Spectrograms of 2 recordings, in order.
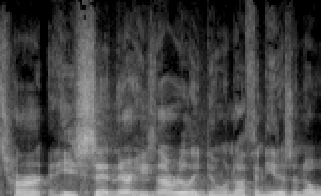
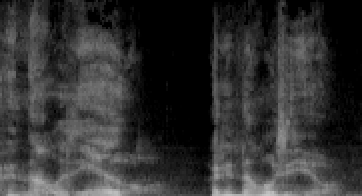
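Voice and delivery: bad put-on voice, high, soft, lilting sing-song; 7 semitones higher, 5 dB quieter than usual. Retelling a man who came over and didn't recognize him, imitating the man's voice. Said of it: "Is that the voice, really?".

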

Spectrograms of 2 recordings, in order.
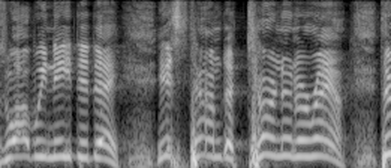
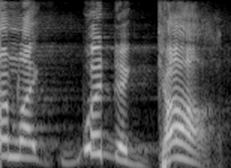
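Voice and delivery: plain

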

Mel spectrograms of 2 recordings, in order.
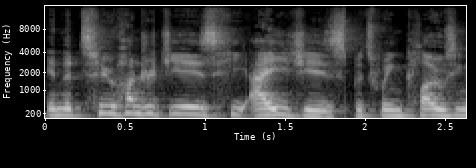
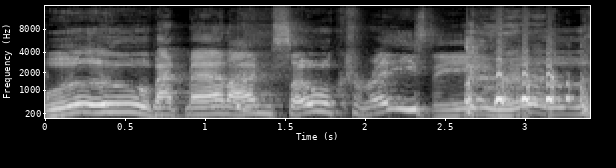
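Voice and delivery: very loud, high, slow, drawn-out belted yell; 6 semitones higher, 9 dB louder than usual. Joking about being in a bad fan film, as the Joker in a straitjacket: Joker voice. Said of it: "I'm the Joker in the straitjacket going like".

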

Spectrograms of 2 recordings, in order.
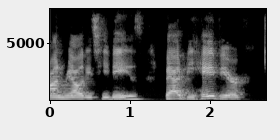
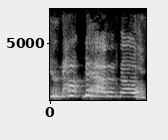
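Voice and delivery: shrill, very high, demanding yell. Describing a man yelling at scared voiceover actors, imitating someone yelling. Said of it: "he's yelling at them".

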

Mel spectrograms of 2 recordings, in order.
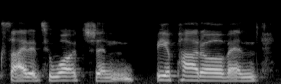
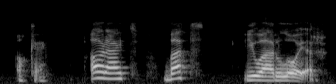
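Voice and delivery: put-on accent, spoken slower. Retelling dad's reply to a request for support; imitating dad's accent. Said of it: "that accent just instantaneously came out".

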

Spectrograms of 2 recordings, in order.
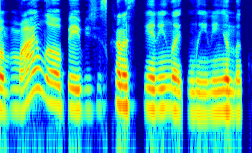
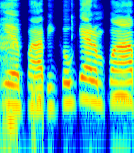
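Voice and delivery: high, cheering New Jersey mom accent; 5 semitones higher than usual. Imagining sitting back and cheering someone on: new jersey mom voice. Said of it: "You'll just be sound like a New Jersey mother".

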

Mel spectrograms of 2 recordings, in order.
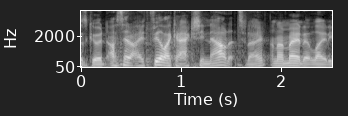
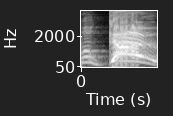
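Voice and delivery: mock yell, much higher pitch and much louder; 15 dB louder than usual. Retelling mum yelling at the speaker in the bath, imitating mum yelling. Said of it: "And like yelled at me like".

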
